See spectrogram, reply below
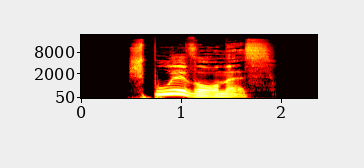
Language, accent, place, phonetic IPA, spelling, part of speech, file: German, Germany, Berlin, [ˈʃpuːlˌvʊʁməs], Spulwurmes, noun, De-Spulwurmes.ogg
- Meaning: genitive of Spulwurm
